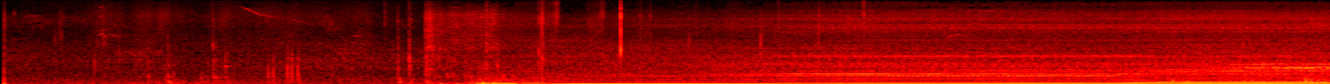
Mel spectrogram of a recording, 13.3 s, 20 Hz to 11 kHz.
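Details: 2014 Ford Fiesta ST pulling away and driving around 2,000–2,500 rpm (about 30 mph in 3rd gear): a low drone building into a smooth rising whoosh, which is the normal turbo spooling up.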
